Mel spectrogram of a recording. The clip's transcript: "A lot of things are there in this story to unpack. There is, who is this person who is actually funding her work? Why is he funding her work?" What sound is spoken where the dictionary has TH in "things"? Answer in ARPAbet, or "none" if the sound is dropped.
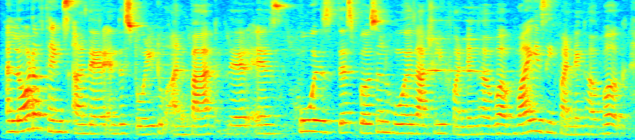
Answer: T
